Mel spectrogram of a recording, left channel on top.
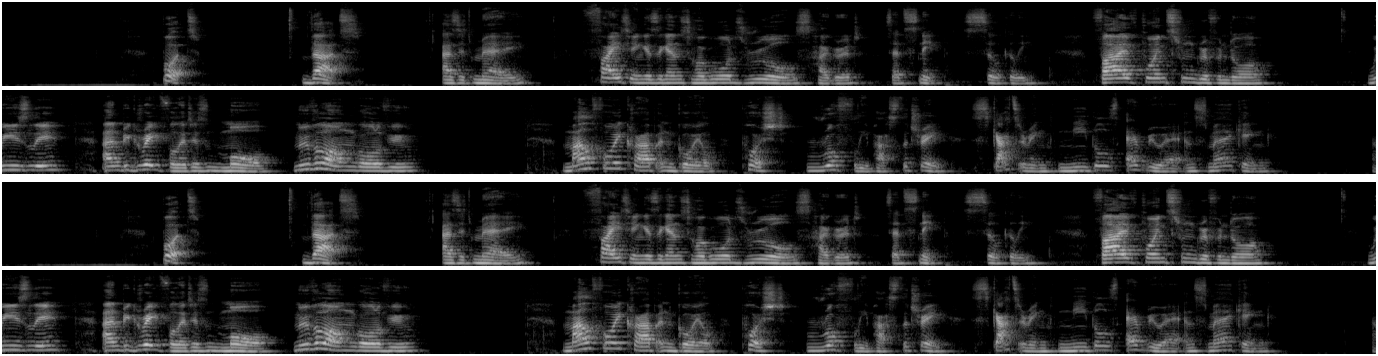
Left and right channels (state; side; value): normal; both; correlation 0.50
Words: "But that, as it may, fighting is against Hogwarts rules, Hagrid," said Snape silkily. 5 points from Gryffindor. Weasley, and be grateful it isn't more. Move along, all of you." Malfoy, Crabbe and Goyle pushed roughly past the tree, scattering needles everywhere and smirking.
